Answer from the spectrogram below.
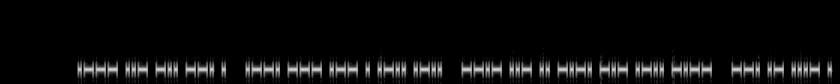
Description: Morse code, heard as a keyed tone, about 37 wpm, 700 Hz. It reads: JUDGE POWELL QUICKLY GAVE
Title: Pangram Challenge v2 - 40wpm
